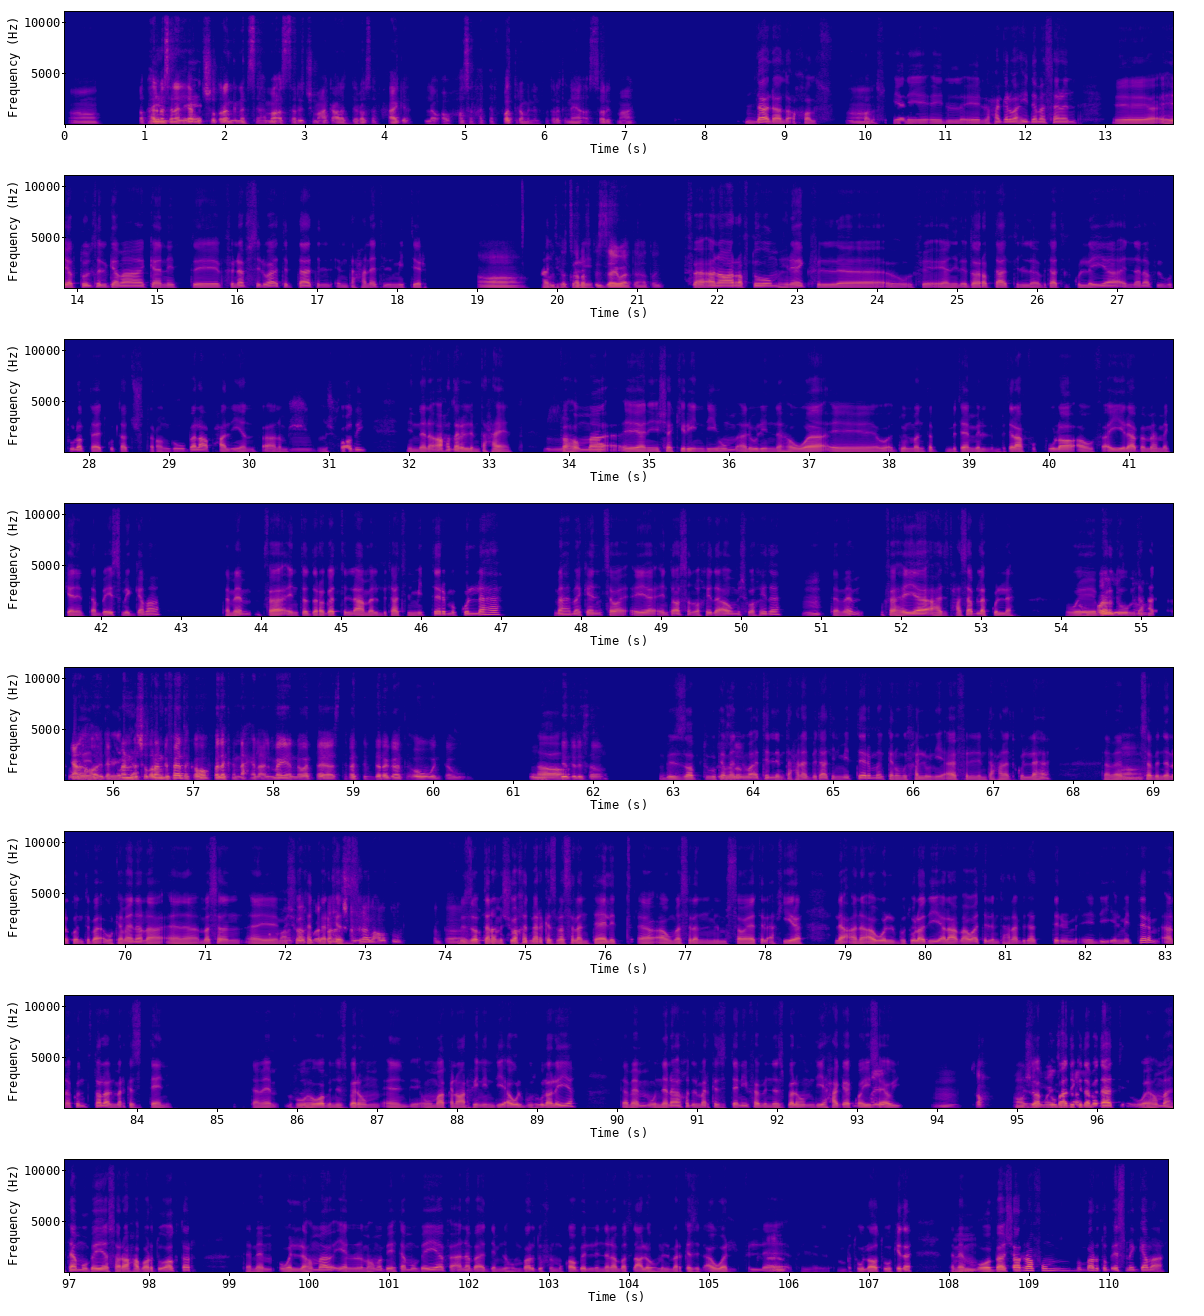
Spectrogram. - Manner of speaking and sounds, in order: other background noise; in English: "الميدترم"; in English: "الميدترم"; in English: "الميدترم"; unintelligible speech; tapping; in English: "الترم"; in English: "الميدترم"
- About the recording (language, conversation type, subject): Arabic, podcast, لو عندك يوم كامل فاضي، هتقضيه إزاي مع هوايتك؟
